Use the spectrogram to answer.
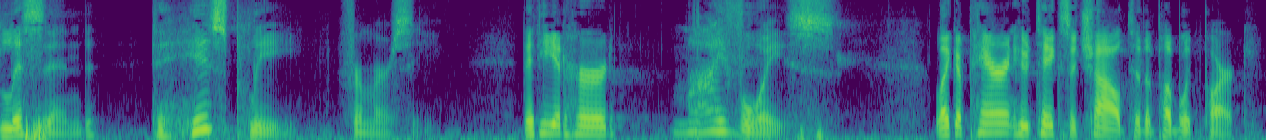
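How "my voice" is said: "my" held long and higher, softly; soft, marvelling weight on "my"; stress on MY. Shown as a demonstration. Preacher driving home that God heard him personally, stressing "my". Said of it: "Now notice the emphasis".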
